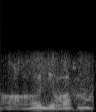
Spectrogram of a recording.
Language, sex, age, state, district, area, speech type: Santali, male, 45-60, Odisha, Mayurbhanj, rural, conversation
